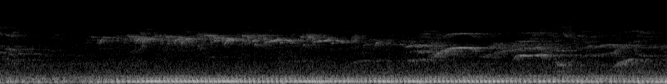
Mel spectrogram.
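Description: Small birds chirping and twittering, with short gliding notes, over a steady low rumble.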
